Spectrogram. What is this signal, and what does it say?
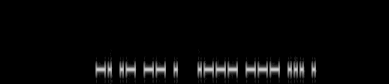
Morse code, heard as a keyed tone, about 39 wpm, 700 Hz. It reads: NAME JOSE
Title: Practice QSO - Exchange 1 - Beginning - 40wpm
